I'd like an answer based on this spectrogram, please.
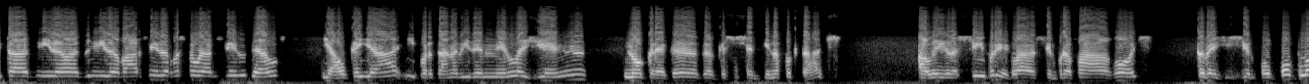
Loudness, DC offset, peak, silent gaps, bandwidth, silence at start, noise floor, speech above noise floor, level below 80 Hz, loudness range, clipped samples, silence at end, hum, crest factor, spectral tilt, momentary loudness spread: -16 LUFS; under 0.1%; -2 dBFS; none; 16.5 kHz; 0.05 s; -49 dBFS; 32 dB; -54 dBFS; 2 LU; under 0.1%; 0 s; none; 16 dB; 0 dB/octave; 6 LU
